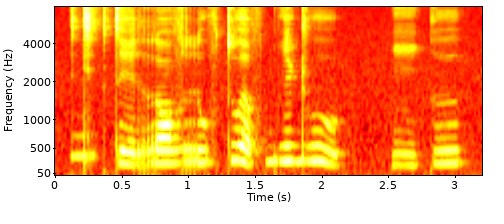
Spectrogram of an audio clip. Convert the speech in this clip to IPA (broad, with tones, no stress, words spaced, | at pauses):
dʲə˦kte˨ rɒː˧v ru˧ftʷɐː˦˨fbʱi˦ɖʱu˦˨ | iː˨kɯ˧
